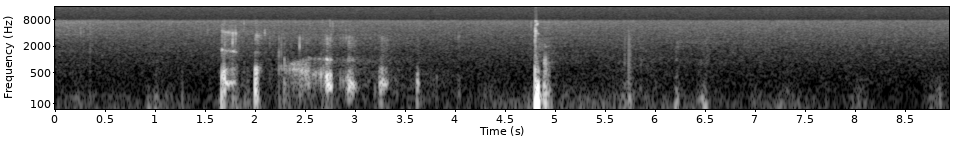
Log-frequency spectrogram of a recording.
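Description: Quiet, intermittent gurgles and low rumbles with one louder growl: ordinary hunger-related stomach growling.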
